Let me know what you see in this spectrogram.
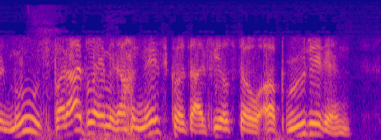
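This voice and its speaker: The pace of speech is moderate. Noticeable noise sits in the background. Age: 60s. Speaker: caller. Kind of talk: phone-in consultation. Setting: phone call.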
